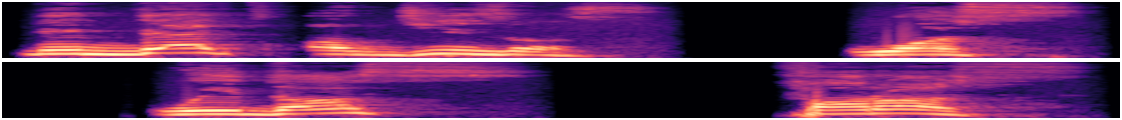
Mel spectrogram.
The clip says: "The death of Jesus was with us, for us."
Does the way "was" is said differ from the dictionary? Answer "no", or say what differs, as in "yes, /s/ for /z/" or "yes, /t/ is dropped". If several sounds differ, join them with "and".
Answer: yes, /s/ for /z/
